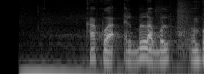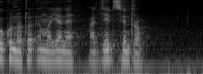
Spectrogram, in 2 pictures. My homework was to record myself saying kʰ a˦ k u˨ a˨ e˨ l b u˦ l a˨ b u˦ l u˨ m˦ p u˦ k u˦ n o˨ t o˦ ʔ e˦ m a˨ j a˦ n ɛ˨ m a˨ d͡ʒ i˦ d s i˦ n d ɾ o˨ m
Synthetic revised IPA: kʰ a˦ k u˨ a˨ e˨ l b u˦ l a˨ b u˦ l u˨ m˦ p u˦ k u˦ n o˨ t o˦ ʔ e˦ m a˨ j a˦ n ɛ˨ m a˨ d͡ʒ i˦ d s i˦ n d ɾ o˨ m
